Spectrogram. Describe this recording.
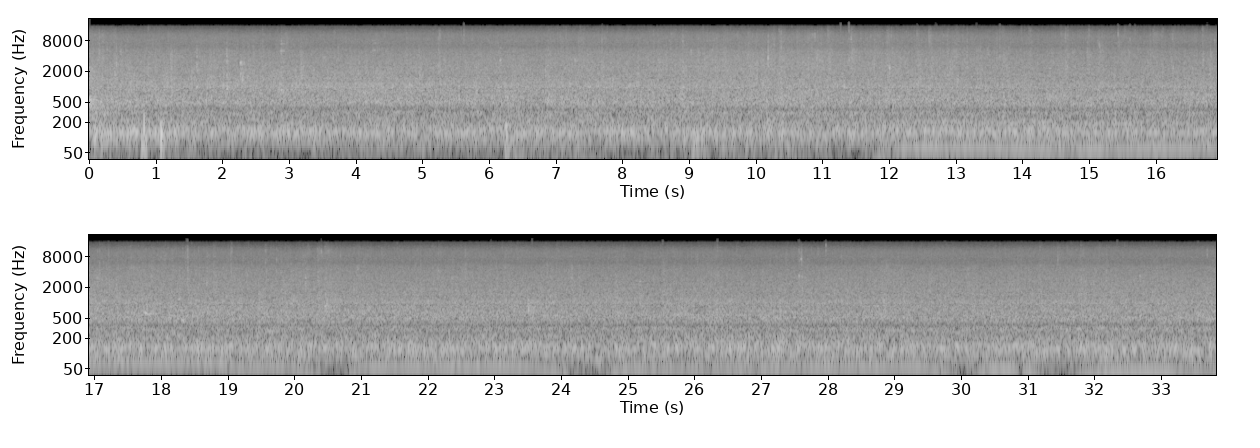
Regen und Hagel.Rain and Hail.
